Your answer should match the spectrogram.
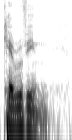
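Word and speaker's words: keruvim (כְּרוּבִים): So you have cherubim, or keruv, actually is how it's pronounced, keruvim.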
